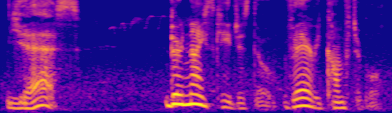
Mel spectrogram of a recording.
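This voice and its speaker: A woman's voice: low voice, very animated, slow, husky, exaggerated voice. A woman playing a damaged, grieving mother in a narrative video game, confiding and hesitant as she reflects. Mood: gentle, storytelling.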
